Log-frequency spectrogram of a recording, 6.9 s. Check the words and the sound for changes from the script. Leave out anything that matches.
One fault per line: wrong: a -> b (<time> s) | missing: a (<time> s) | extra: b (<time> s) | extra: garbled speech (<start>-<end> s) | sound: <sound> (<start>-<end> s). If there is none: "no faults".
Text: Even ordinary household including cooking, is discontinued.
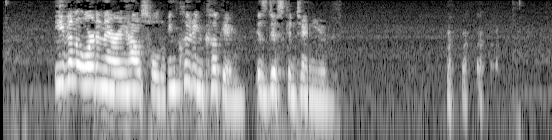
sound: laugh (5.6-6.3 s)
